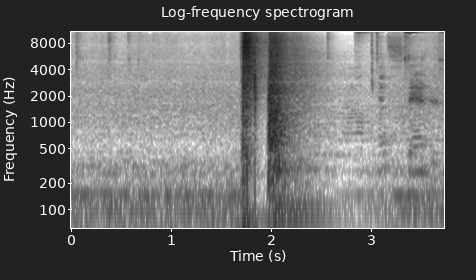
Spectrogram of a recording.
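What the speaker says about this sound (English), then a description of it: "people in another lane shooting right now as well." Two sharp gunshots from a neighbouring lane at an indoor shooting range, loud with a booming reverberant decay, heard against steady room hum.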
